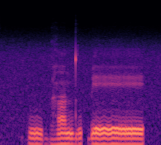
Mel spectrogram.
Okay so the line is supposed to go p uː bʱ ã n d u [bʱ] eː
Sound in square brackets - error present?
yes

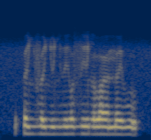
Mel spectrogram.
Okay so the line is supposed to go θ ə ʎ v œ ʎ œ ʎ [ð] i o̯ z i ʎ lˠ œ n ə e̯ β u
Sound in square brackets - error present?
no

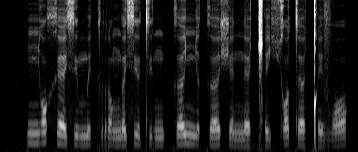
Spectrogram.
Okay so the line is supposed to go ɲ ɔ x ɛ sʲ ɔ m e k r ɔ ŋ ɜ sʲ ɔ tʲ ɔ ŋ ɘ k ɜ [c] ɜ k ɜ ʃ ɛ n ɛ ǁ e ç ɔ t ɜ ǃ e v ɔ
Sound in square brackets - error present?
yes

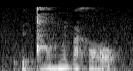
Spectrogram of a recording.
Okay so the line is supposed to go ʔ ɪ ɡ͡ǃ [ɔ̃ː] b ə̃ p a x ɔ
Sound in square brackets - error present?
no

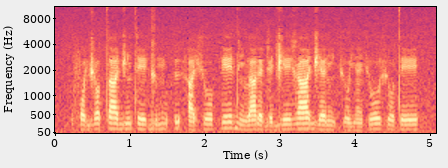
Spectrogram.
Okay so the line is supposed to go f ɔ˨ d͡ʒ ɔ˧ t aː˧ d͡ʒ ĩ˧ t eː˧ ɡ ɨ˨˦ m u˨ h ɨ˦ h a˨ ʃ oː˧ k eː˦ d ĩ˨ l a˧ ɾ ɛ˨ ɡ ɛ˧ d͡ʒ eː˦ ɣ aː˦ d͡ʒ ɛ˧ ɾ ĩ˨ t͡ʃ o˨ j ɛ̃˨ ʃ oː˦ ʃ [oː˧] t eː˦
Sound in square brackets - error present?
no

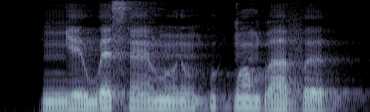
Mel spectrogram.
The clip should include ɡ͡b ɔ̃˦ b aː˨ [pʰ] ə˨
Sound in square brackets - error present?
yes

